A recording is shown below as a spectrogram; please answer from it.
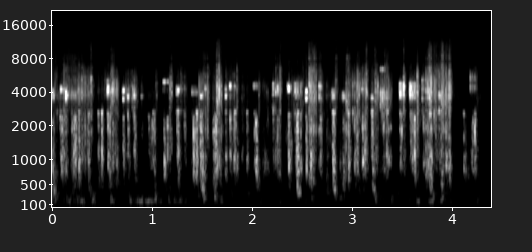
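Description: Rapid typing on a computer keyboard, a steady run of several keystrokes a second.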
